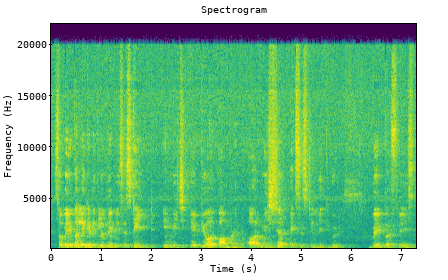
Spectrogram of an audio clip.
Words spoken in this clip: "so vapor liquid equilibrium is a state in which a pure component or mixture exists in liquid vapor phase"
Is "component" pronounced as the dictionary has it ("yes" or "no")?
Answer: no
